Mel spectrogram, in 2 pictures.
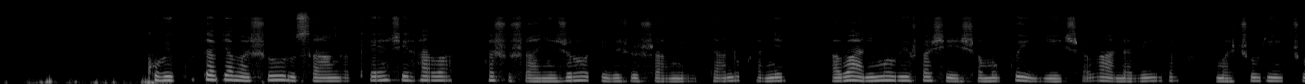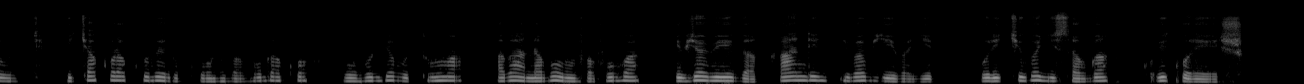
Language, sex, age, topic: Kinyarwanda, female, 25-35, education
